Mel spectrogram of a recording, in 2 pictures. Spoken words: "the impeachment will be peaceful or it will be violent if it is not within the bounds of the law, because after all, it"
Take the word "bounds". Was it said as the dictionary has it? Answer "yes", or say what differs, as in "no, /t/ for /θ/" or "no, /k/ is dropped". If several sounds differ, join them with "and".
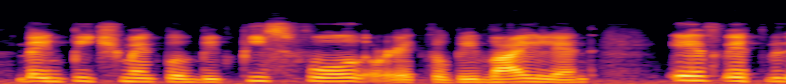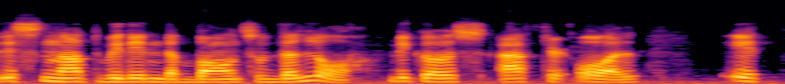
no, /s/ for /z/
